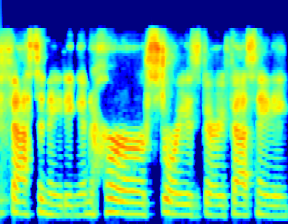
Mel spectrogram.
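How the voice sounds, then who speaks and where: Loud and bright, a woman's voice comes through with a sharp tone. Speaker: guest speaker; teacher. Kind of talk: talk over video call. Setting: video call.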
